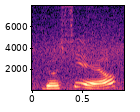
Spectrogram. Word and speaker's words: 몇 시: The 몇 in 몇 시예요 is pronounced 몇 and it affects the next syllable, making 몇 시.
